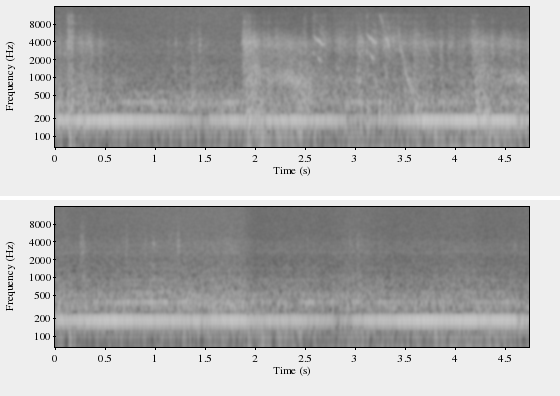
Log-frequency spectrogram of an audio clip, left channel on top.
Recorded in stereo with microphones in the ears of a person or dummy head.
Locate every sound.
Only background noise.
